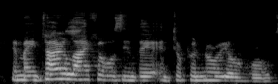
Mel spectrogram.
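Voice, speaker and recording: A woman speaks with an Israeli accent. Her voice is somewhat breathy, with ordinary pitch variation. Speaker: happiness trainer and entrepreneur. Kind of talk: interview.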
